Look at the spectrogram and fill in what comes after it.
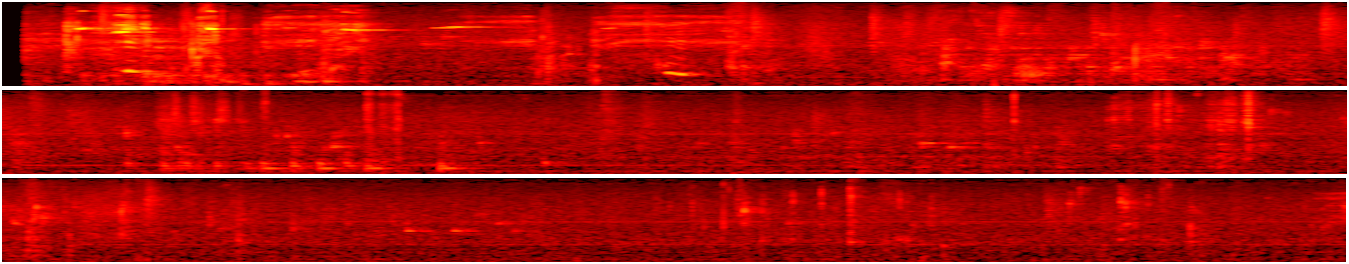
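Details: A Siberian Husky eats a whole raw mackerel, chewing noisily with wet crunching, smacking and licking, loudest in the first few seconds.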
